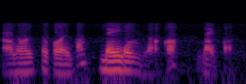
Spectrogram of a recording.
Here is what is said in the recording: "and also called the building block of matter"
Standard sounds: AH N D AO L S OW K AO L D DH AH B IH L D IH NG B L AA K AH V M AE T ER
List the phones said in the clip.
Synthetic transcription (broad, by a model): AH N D AO L S OW K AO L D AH B IH L D IH NG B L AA K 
